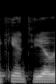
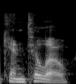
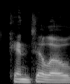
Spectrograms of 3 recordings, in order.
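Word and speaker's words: Cantillo: It's actually Canillo Italian, not Hispanic. Uh it's Centillo like tortillini, not Kentio like tortilla.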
